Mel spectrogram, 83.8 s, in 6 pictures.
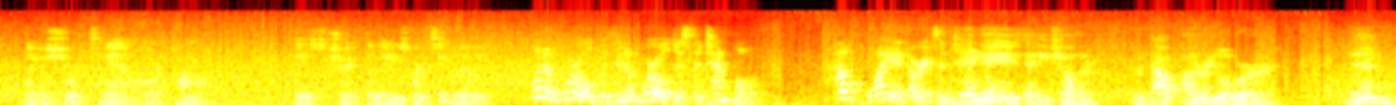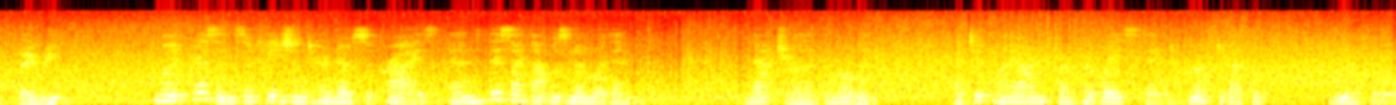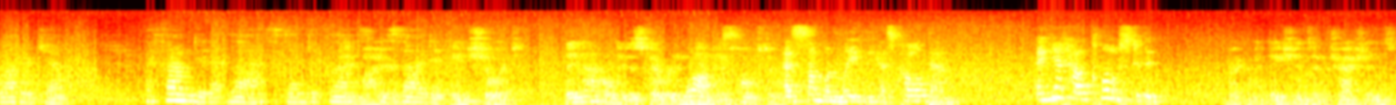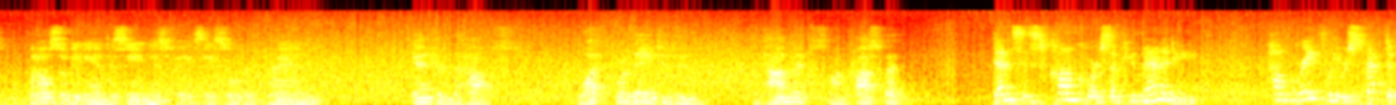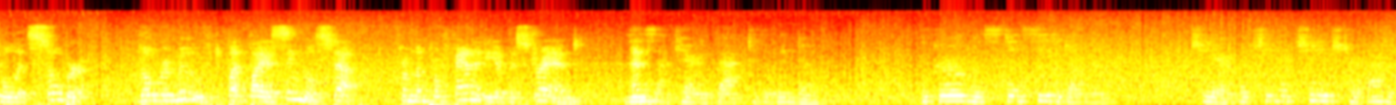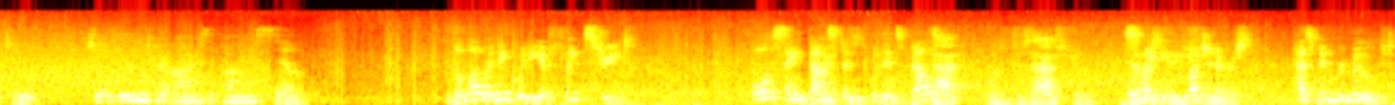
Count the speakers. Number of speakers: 4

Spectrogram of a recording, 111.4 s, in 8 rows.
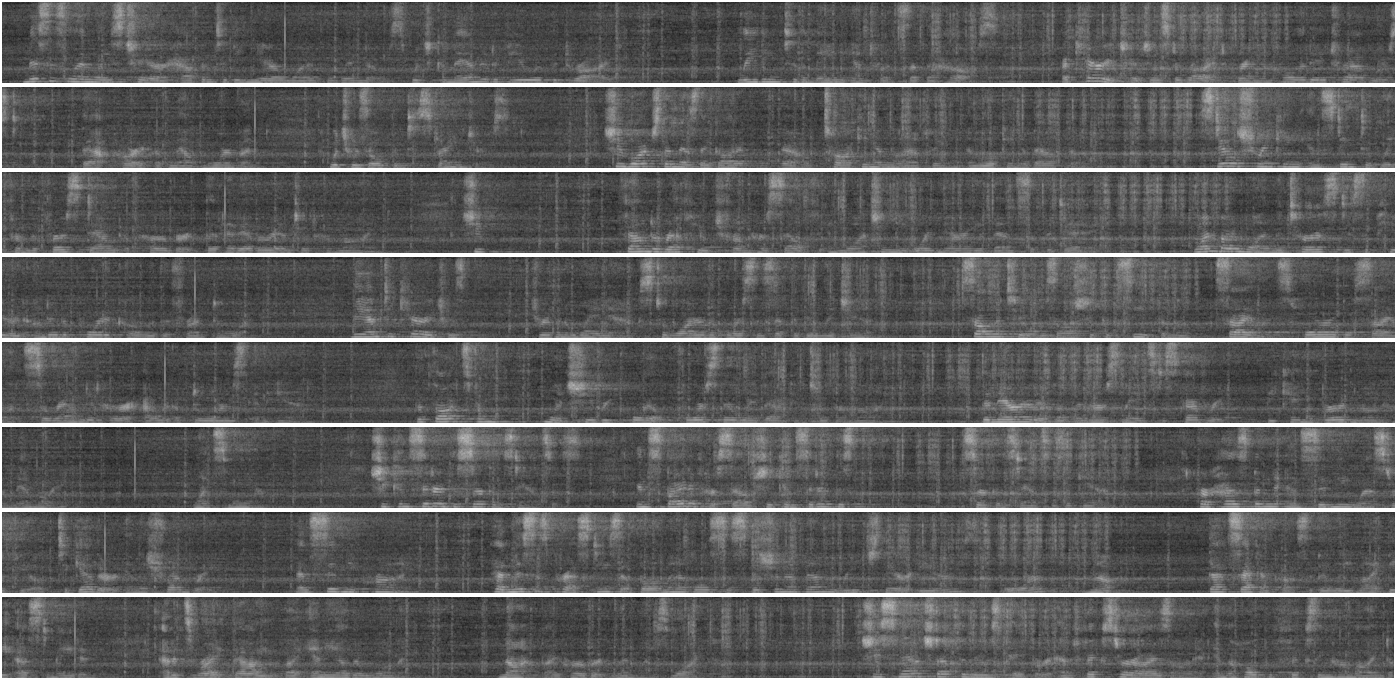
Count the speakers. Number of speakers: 1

